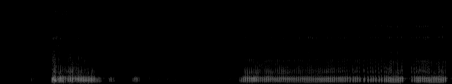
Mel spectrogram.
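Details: Dog snoring in its sleep; one short raspy snore, then a long drawn-out buzzy rumbling snore lasting nearly two seconds, broken briefly near the end.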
